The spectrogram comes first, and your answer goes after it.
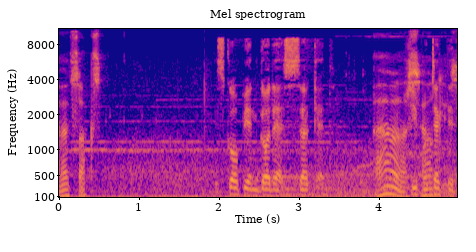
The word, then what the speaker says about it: Serket: Serket is the Egyptological pronunciation, so it's spelled in hieroglyphs like S-R-Q-T.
